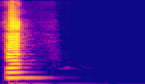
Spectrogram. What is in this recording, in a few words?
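F saxophone shot, Brass Super Section; Best Service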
